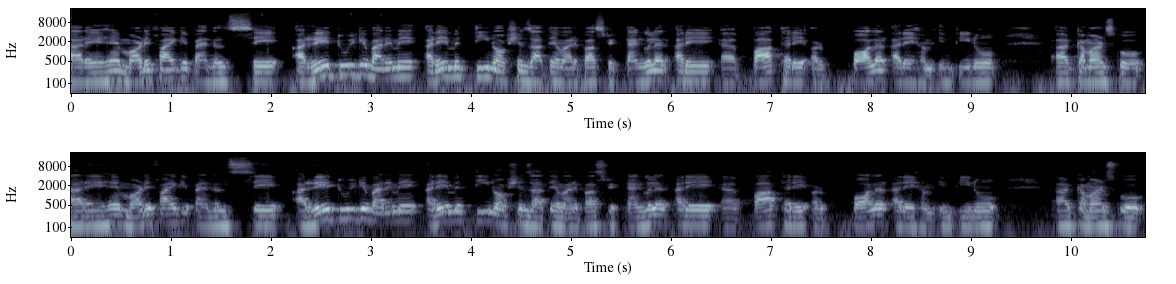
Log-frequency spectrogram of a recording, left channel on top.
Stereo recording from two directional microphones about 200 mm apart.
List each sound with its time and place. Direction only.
0.0 s speech: 35° left (ahead or behind)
